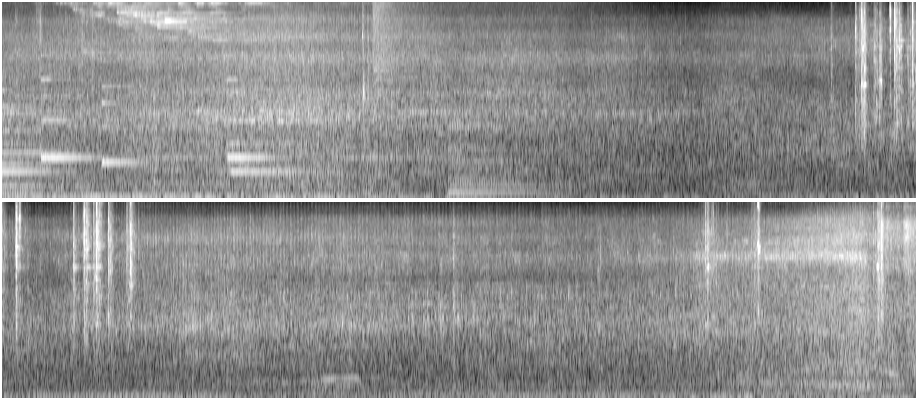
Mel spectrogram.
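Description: Background music dies away in the first few seconds, leaving a steady low rumble of car-park traffic. About nine to ten seconds in comes a quick run of small metallic clicks from a shopping trolley's coin lock and chain being handled.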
